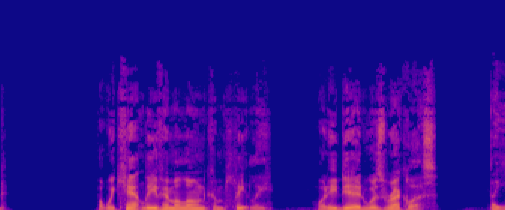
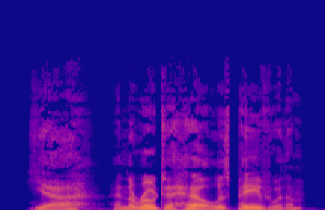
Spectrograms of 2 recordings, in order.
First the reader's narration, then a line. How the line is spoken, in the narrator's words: I muttered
